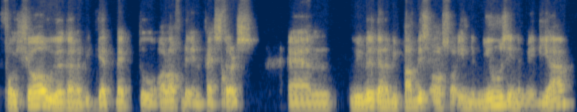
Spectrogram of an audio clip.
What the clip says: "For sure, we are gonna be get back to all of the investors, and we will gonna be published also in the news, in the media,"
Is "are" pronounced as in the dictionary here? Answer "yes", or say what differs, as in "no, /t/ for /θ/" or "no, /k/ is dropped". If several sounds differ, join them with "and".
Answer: no, /l/ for /ɹ/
